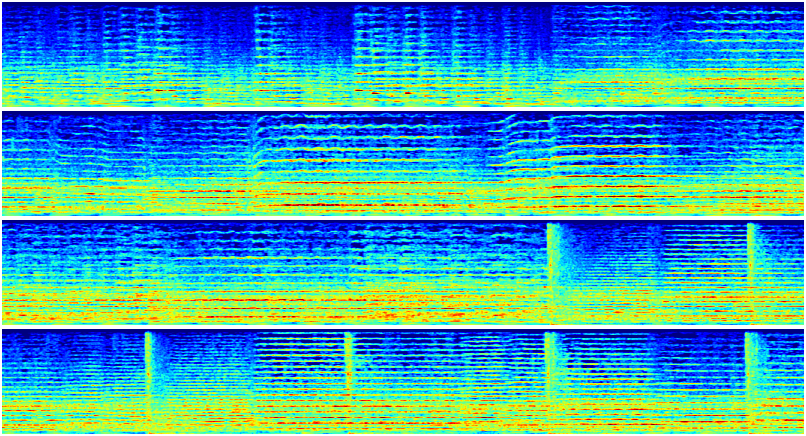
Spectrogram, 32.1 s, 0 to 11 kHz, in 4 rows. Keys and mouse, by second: 3.7 KP_0, 4.2 click, 5.2 right click, 5.9 KP_0, 6.1 middle click, 6.3 middle click, 6.7 click, 7.0 middle click, 7.5 click, 7.5 g, 8.7-11.2 drag, 11.7 click, 12.4-13.8 drag, 12.6 KP_0, 13.5 KP_0, 14.0 middle click, 14.4 click, 14.7 click, 15.0 right click, 15.0 g, 15.2 click, 15.3 g, 15.4 click, 15.6 click, 16.4 shift+d, 16.7 click, 16.9 click, 18.0 middle click, 18.5 click, 18.8 click, 19.4 click, 20.0 KP_0, 20.4 shift+d, 20.7 shift+z, 20.9 click, 21.8-22.9 drag, 22.2 KP_0, 23.0 middle click, 23.3 middle click, 24.3-25.5 drag, 24.6 KP_0, 25.3 KP_0, 26.4 click, 26.7 click, 26.9-28.4 shift+drag, 28.5 click, 29.9-31.0 drag, 31.0 KP_0.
